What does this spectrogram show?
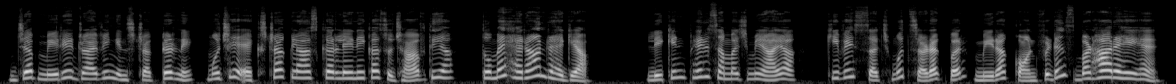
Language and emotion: Hindi, surprised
